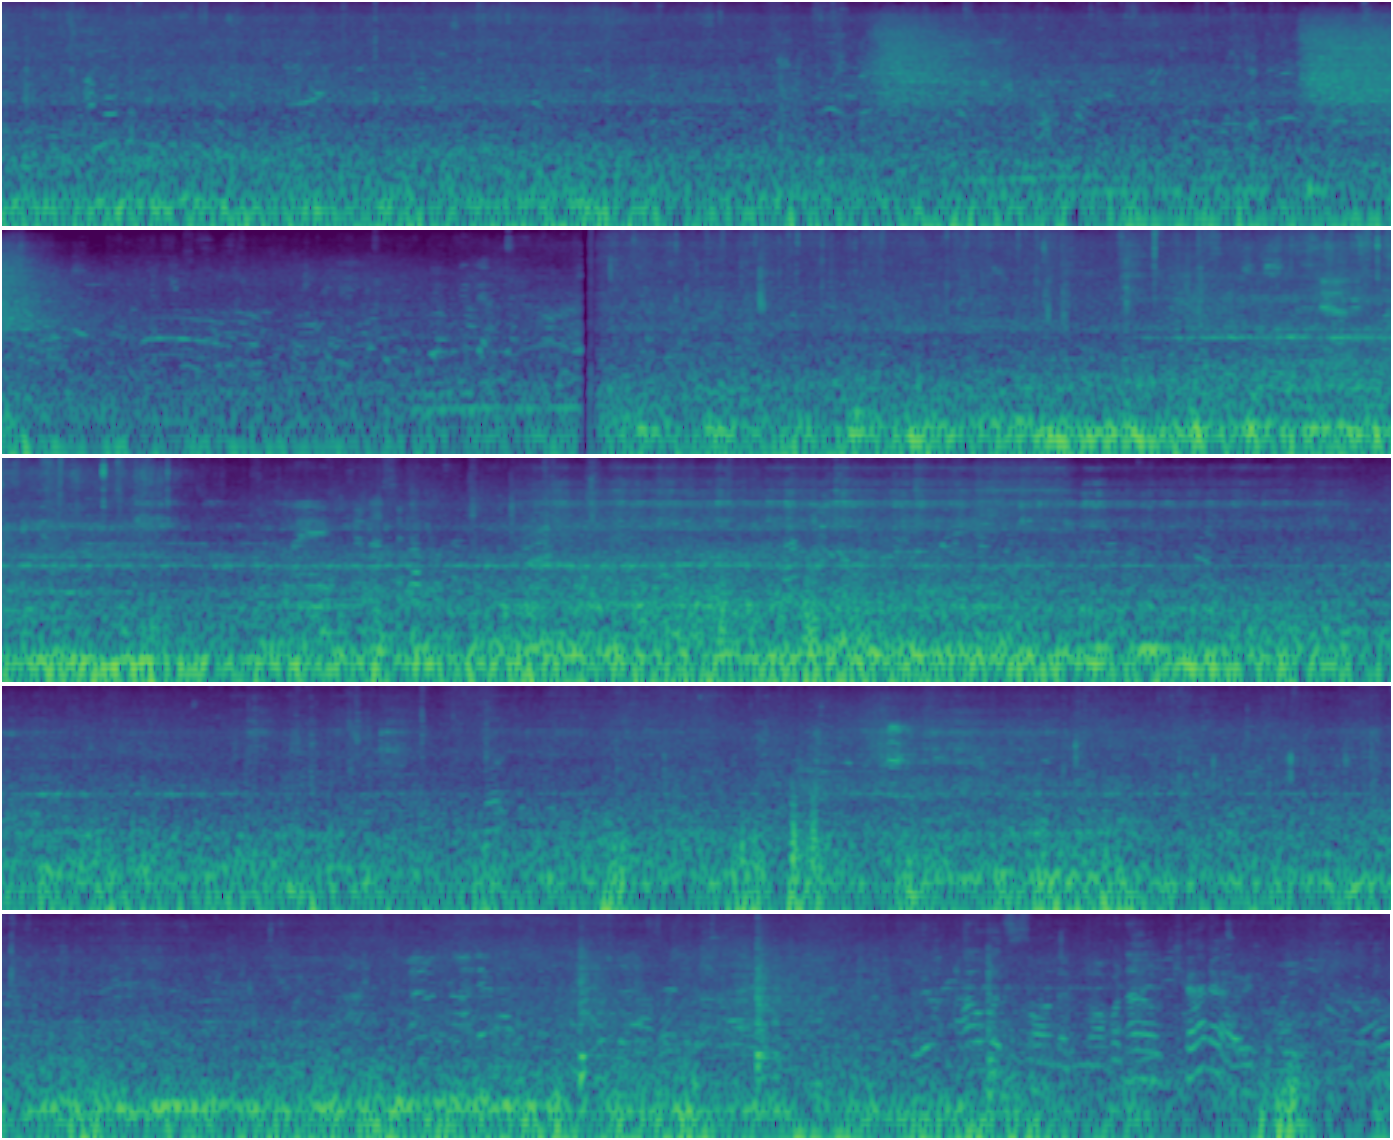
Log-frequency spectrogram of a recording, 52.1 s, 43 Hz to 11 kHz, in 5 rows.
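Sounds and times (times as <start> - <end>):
low rumble of traffic: 0.0 - 52.0
passers-by talking: 0.0 - 52.0.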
